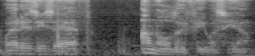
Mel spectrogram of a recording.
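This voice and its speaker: Over clear background noise, a man does a raspy put-on character voice at a fairly low pitch, with ordinary pitch variation and a moderate pace. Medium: short film. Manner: gruff, grumbling.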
